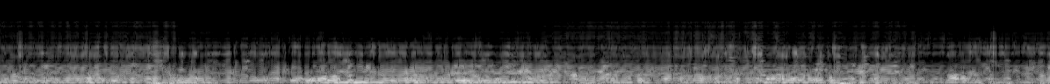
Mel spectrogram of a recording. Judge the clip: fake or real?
fake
